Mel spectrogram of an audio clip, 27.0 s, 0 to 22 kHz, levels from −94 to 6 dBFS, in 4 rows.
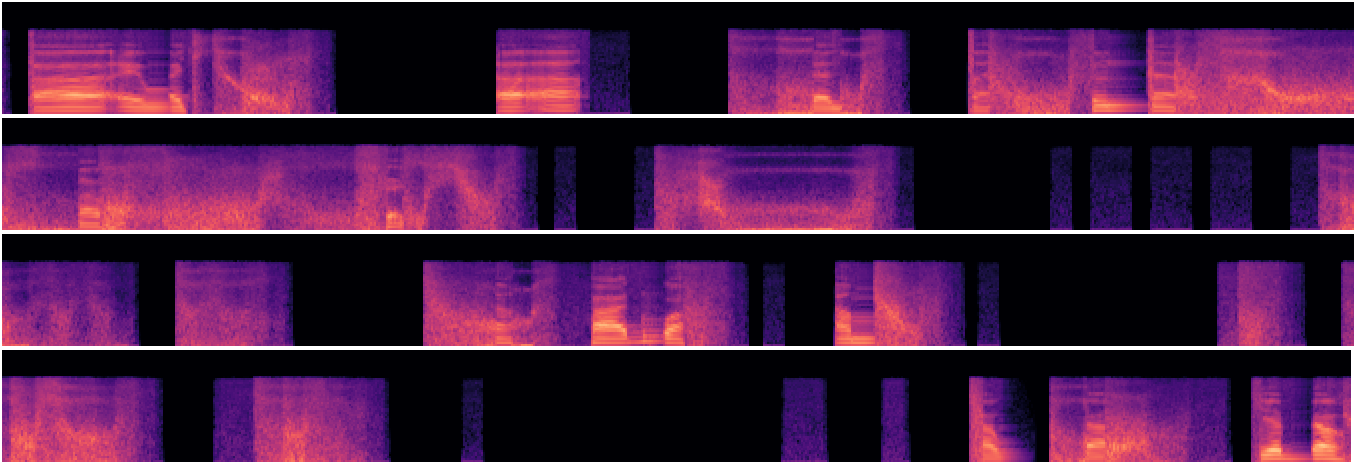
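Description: Speech heard through a call path, with nothing above 8 kHz, which fits a G.722 codec. From 0.00 to 0.16 s the real background is replaced by comfort noise. The steady, featureless hiss sits about 10 dB lower. Later, from 0.74 to 2.48 s, the same flat fill replaces the room. This is likely the receiver filling a pause after the sender stopped transmitting. At 0.11 to 0.16 s the first sound's onset is clipped by the voice detector. About 50 ms is missing. The sound starts abruptly, with no soft beginning. The detector was likely slow to react. From 0.74 to 0.86 s there is a burst of packet loss. About 100 ms of audio never arrived. The receiver stretched the last sound and faded it. Then the audio jumps ahead. The speech is chopped by the voice detector from 2.94 to 5.46 s, 5.73 to 16.47 s, 16.73 to 25.21 s and 25.52 to 27.02 s. Quiet syllables and word edges drop out. The detector is likely toggling transmission on and off.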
